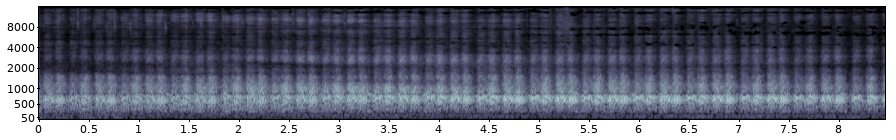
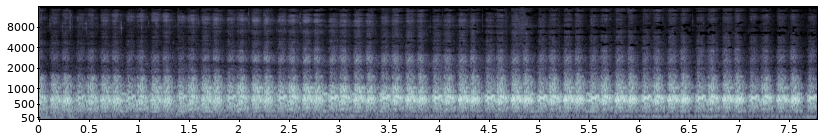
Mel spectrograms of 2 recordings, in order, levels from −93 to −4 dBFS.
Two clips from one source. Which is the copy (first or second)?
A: first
